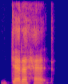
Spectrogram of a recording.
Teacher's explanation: of it follow up follow up get ahead so this one we've got that half te kind of a flap te in this case so it's not get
